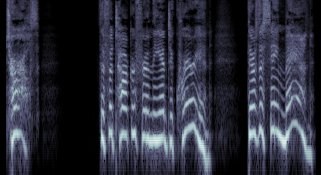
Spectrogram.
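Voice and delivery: high, loud, excited exclamation; startled realisation. A narrator's reading. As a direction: blurt out the discovery, pitch way up. Kate's sudden startled realisation.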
